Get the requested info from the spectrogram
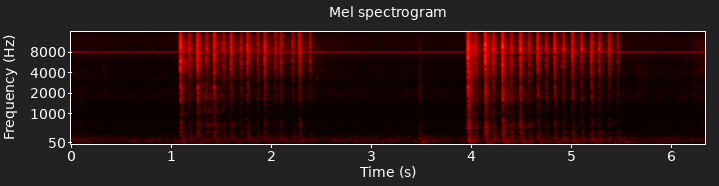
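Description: Computer keyboard keys tapped in two quick runs of clicks, about ten a second, the first about a second in and the second about four seconds in.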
